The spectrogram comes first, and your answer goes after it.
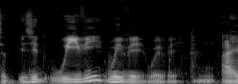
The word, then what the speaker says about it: Weavii: So tell me more about, first, how do you pronounce it? Is it Weavii? Weavii.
